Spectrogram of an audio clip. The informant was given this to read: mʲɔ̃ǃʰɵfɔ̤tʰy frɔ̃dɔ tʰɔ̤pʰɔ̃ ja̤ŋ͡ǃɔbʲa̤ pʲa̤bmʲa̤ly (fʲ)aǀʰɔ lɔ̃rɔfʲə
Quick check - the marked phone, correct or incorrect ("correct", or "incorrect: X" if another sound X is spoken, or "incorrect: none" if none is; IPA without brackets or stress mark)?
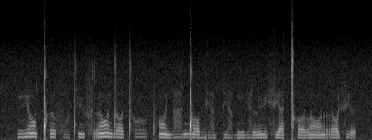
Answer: correct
